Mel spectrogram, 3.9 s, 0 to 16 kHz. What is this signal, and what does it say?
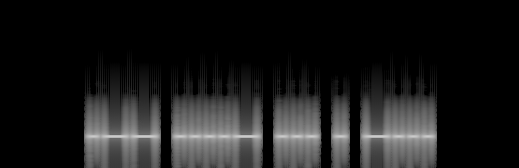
Morse code, heard as a keyed tone, about 22 wpm, 700 Hz. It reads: W4SEB
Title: USA Call Signs 22wpm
